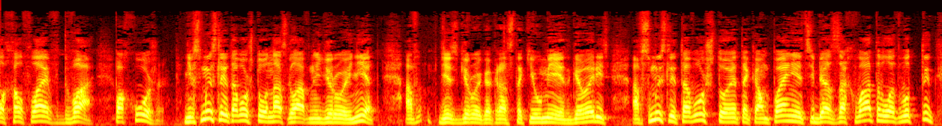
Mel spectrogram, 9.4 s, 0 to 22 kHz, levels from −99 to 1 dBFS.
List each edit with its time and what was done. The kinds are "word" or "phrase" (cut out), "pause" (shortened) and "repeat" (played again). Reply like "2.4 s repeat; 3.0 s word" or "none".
1.1 s word; 2.9 s word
